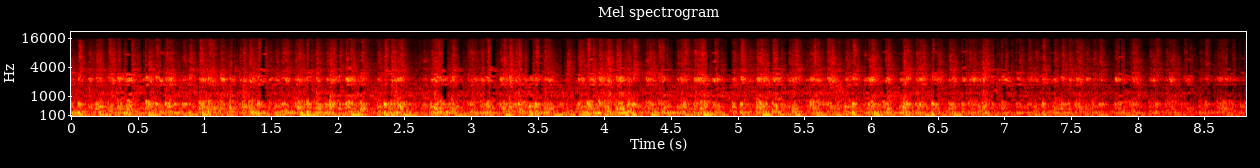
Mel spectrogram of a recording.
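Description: Car engine running steadily at idle, with a rapid, rough pulse; it fades out near the end.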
